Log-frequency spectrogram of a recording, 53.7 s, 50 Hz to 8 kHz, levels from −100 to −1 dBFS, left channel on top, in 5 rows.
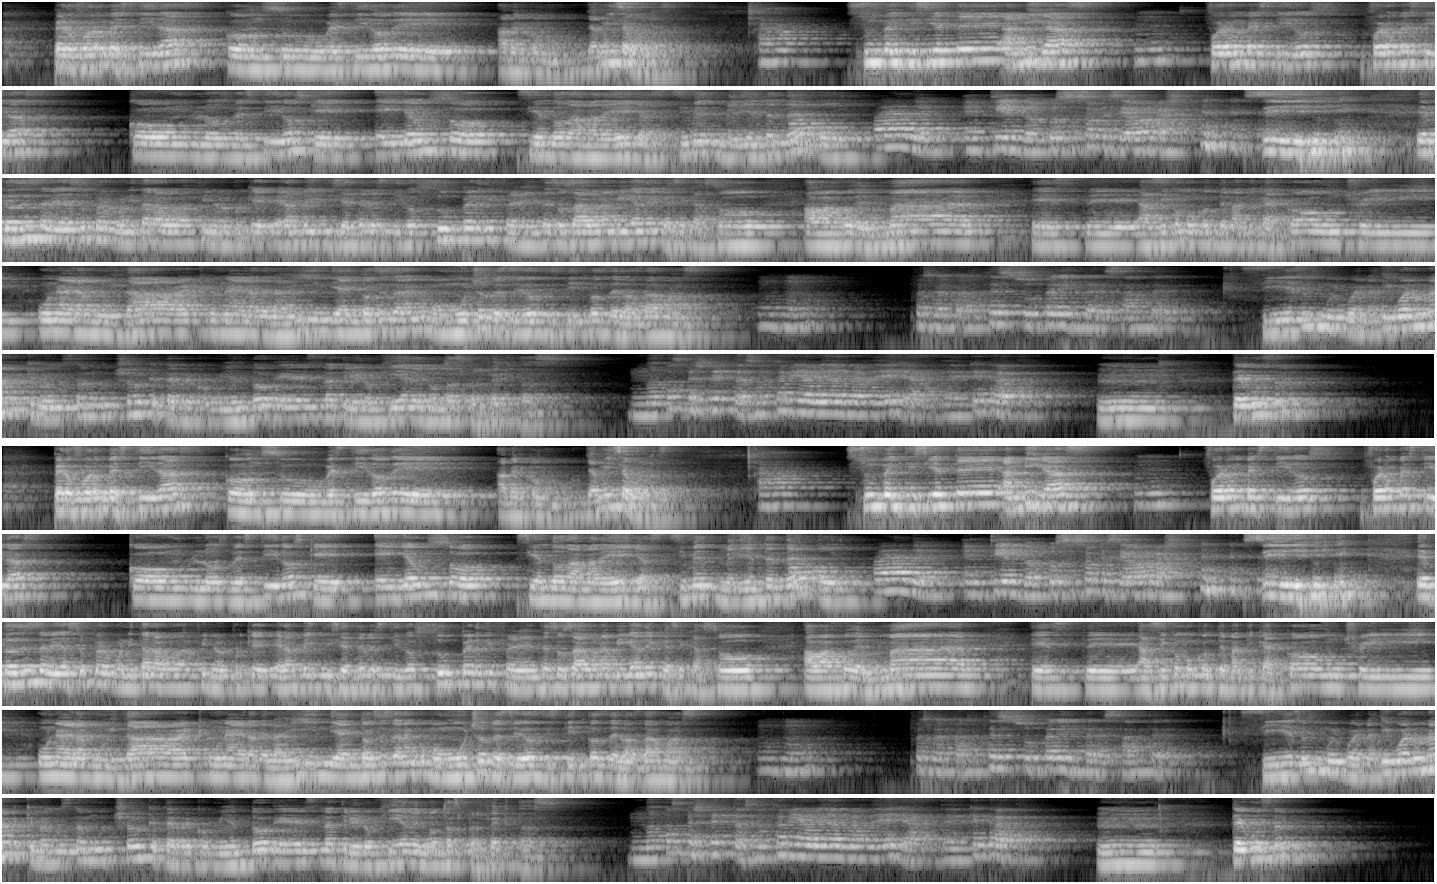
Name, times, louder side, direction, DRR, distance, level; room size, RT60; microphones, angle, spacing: voice 1, 0.4-1.4 1.7-3.5 3.7-5.0 6.3-8.2 9.0-11.0 11.7-17.1 20.2-37.4 41.7-47.1 51.2-51.7 52.2-52.6, right 2 dB, 65° right, 2 dB, 0.6 m, -23 dB
voice 2, 17.3-20.3 37.9-38.3 39.1-41.0 47.7-50.7, right 1 dB, 35° right, -4 dB, 0.9 m, -30 dB
5.6 x 3.5 x 2.2 m, 1.1 s
head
